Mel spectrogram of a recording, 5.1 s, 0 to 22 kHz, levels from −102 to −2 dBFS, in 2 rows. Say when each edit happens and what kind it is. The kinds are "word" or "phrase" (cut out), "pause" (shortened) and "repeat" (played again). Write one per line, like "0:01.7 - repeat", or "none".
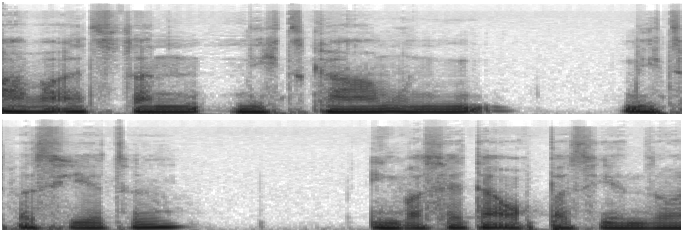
0:04.1 - word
